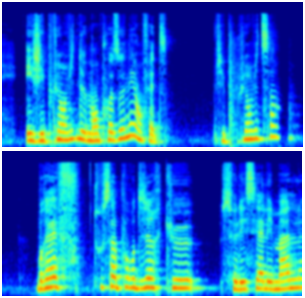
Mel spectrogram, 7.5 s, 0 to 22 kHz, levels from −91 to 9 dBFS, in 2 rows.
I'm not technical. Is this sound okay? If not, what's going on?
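No. From 1.95 to 2.95 s there are repeated stalls (stutter): the sound catches eight times, each under a tenth of a second. Data arrived late, so the playback ran dry and stretched the last sound until more came. Nothing is lost, but it drags.

Then a call audio freeze at 3.45 to 3.60 s: the sound hangs for about 130 ms, filled with held-over sound rather than silence. The likely cause is data being held up on the way. It then resumes where it stopped, slightly later.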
